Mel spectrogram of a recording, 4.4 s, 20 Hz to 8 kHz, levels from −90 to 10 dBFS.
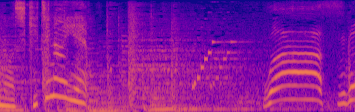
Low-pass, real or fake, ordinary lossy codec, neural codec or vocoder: none; real; none; none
